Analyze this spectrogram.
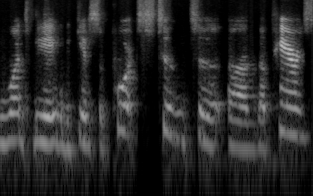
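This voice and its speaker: Medium-pitched female speech at a fairly quick pace. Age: 60s. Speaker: mental health clinician. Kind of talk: workshop presentation. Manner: halting.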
